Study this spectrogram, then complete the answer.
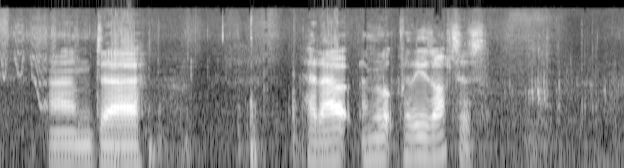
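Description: A man speaks with animation from inside a nearby car.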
